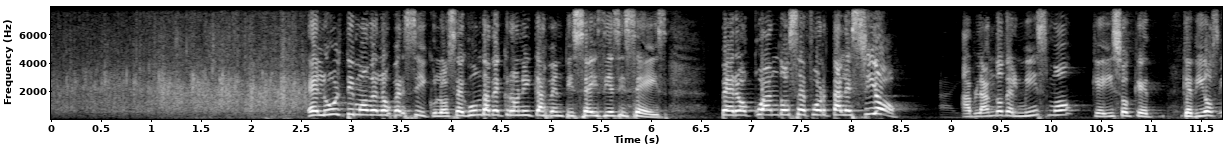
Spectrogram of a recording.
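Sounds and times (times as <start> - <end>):
church congregation applauding: 0.0 - 2.7
speech: 2.6 - 11.7.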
